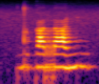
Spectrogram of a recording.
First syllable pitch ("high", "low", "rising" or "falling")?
low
